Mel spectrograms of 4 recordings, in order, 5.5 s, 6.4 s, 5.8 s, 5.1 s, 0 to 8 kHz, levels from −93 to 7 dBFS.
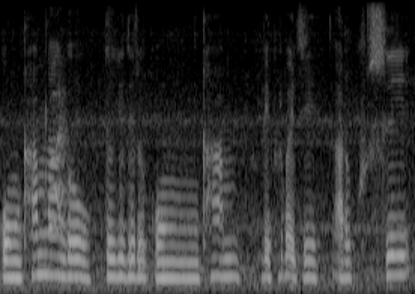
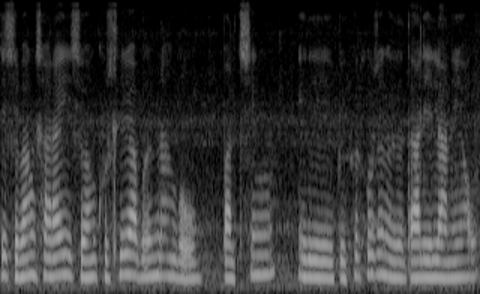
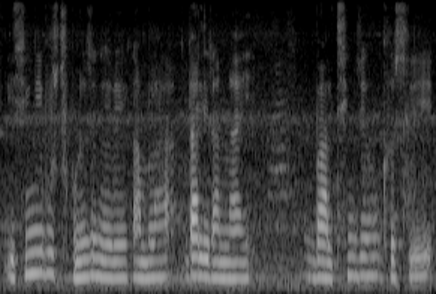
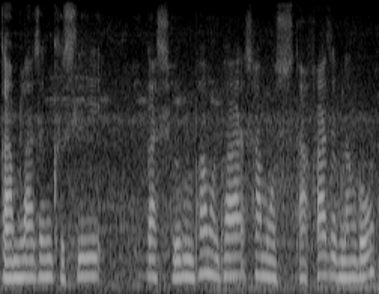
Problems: low volume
